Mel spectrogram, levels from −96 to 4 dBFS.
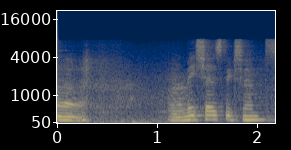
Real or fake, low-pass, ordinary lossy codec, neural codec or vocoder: fake; none; none; codec, 16 kHz, 0.5 kbps, X-Codec, HuBERT features, trained on balanced general audio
